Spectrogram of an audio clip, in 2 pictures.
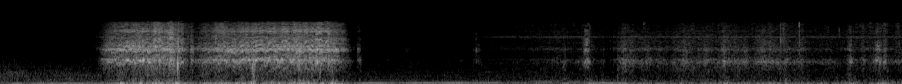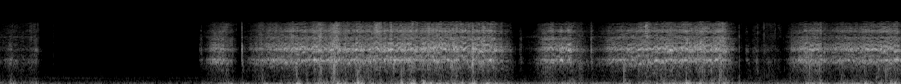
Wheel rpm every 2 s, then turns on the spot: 60, 40, 0, 20, 10, 40, 140, 60, 90.
6-10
